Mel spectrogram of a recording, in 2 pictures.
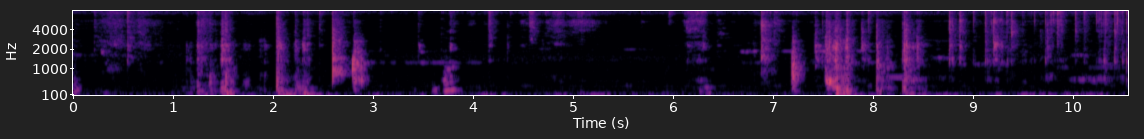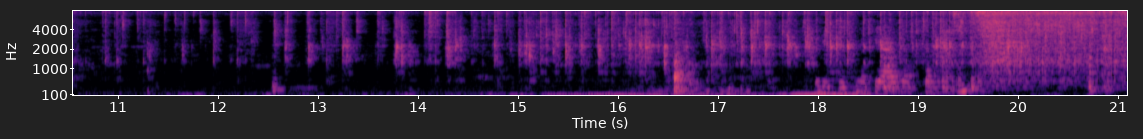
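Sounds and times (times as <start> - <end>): seeds crackling in hot oil: 6.0 - 21.0.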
